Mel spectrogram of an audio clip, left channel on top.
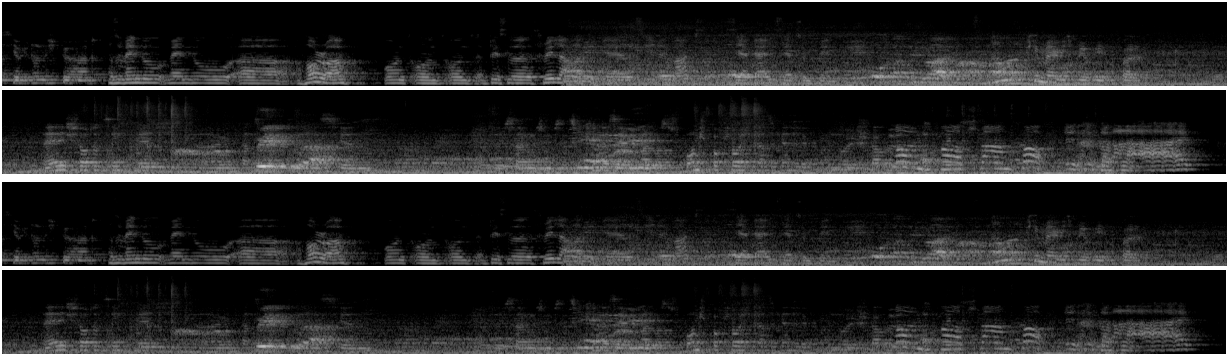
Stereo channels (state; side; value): quieter; right; 5.0 dB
